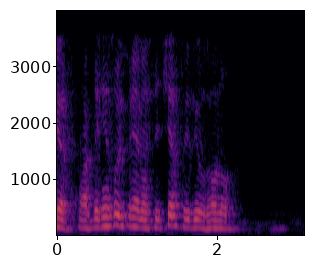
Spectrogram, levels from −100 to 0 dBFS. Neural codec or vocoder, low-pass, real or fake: codec, 16 kHz, 2 kbps, FunCodec, trained on LibriTTS, 25 frames a second; 3.6 kHz; fake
